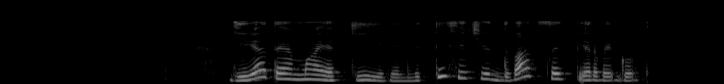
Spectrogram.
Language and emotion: Russian, positive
